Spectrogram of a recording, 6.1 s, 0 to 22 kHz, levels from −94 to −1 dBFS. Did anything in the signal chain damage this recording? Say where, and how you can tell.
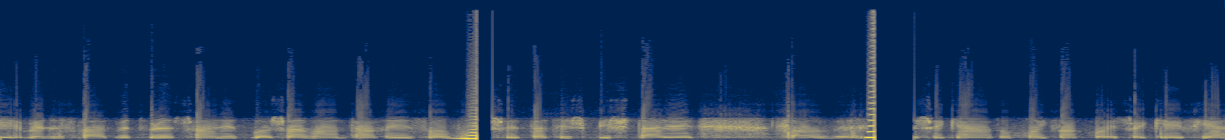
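Yes, there is an unstable filter in the processing stage. Tones near 300 Hz at 2.23–2.46 s and 500 Hz at 4.32–4.57 s swell over 147 ms and 49 ms, clip, then fall silent for 80 ms and 200 ms. That is runaway recursion overflowing until the filter resets. The waveform shows an envelope exploding until it clips, and the spectrogram shows a bright horizontal line ending in a blank gap.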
